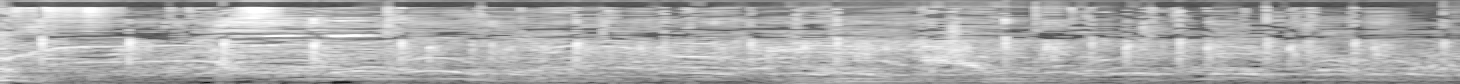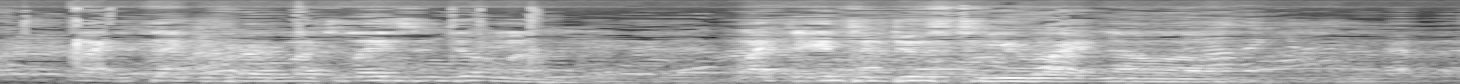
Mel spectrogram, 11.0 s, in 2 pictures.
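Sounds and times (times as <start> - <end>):
audience applause: 0.0 - 6.3
crowd voices: 0.0 - 10.9
speech: 6.2 - 10.2.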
